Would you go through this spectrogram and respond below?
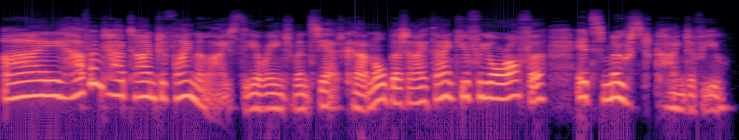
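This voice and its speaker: A woman's voice: a little high, big pitch swings, fast talker, no room sound, clean studio sound, pitched above the performer's own voice. A woman voicing a composed, kindly but firm English lady in charge in a story. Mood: polite.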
